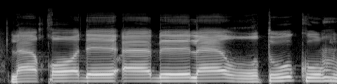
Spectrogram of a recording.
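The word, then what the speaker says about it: لقد أبلغتكم: Pantulannya itu kayak ada ngerem. Jadi Bunda tuh tadi bacanya gini. Perhatikan. Laqod ablagukum. Harusnya lempar aja Bunda. Laqod ablagukum. Jadi enggak dibaca laqod ablagukum. Enggak. Jadi pantulannya jangan diputus bunyinya dilempar aja.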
